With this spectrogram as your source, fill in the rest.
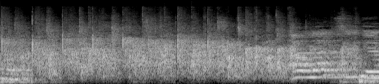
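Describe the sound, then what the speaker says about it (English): Applause at a school science fair inter-house competition: dense, steady clapping from a sizeable audience filling the room at close range, continuing unbroken for several seconds, with some voices mixed in near the end. "Can we please give him a round of applause?"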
